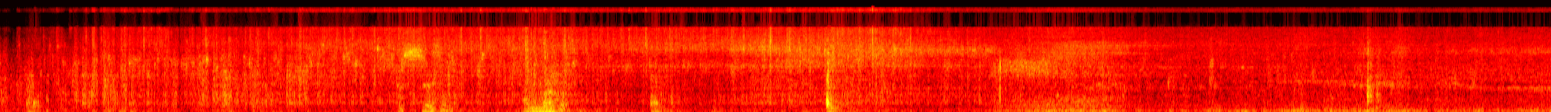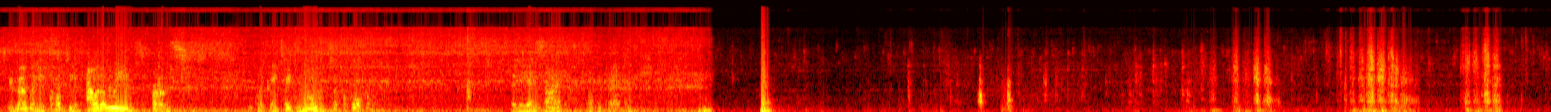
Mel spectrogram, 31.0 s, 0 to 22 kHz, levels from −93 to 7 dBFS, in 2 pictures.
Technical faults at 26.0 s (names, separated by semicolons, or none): interleaved audio read as planar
